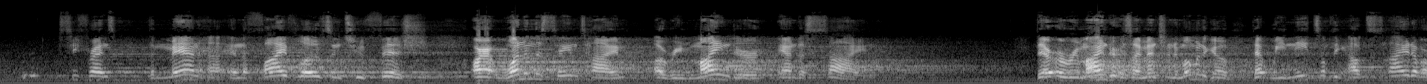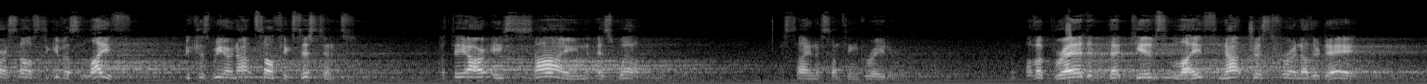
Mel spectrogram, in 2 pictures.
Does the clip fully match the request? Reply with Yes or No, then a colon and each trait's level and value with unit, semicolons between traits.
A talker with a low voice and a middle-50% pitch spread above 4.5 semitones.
No: medium, 175 Hz; average, 5.0 semitones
